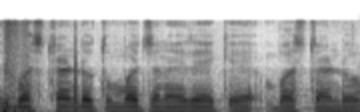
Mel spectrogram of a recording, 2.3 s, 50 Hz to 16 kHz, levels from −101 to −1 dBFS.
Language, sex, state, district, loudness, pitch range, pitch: Kannada, male, Karnataka, Shimoga, -21 LUFS, 110-120 Hz, 115 Hz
